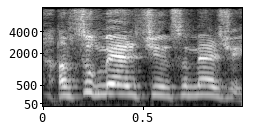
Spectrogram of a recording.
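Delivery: high, whiny mock anger; mock mad whine. Josh whining at Drake, mock mad. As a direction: whine it like a sulking kid. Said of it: "Josh wasn't saying".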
